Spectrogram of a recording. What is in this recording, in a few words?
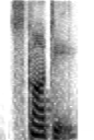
"Scottie", Indian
